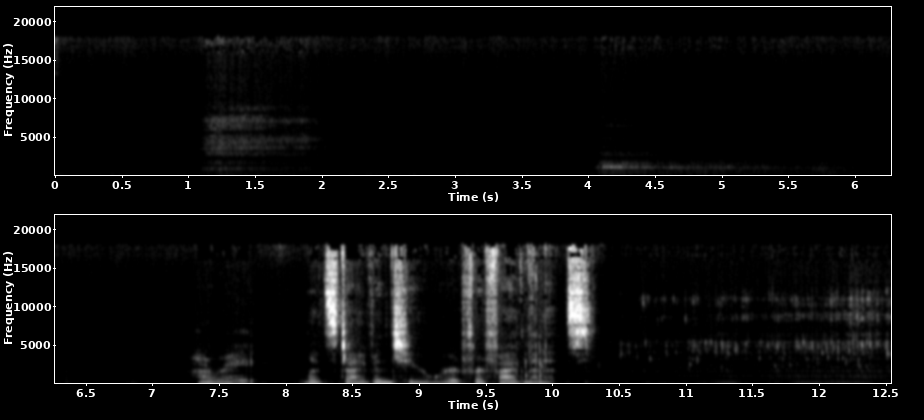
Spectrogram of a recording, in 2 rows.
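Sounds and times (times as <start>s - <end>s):
faint steady hum: 0.0s - 12.5s
slow deep breath during guided journaling: 1.0s - 2.1s, 4.0s - 6.5s
speech: 7.3s - 10.4s.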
